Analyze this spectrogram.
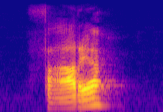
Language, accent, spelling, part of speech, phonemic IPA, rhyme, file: German, Austria, Fahrer, noun, /ˈfaːʁɐ/, -aːʁɐ, De-at-Fahrer.ogg
- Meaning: agent noun of fahren; driver (person)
